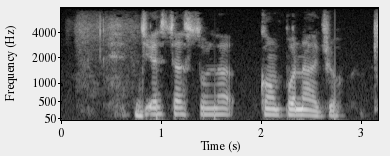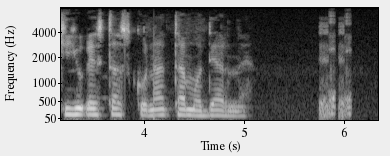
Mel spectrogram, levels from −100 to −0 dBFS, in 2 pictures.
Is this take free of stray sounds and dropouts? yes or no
no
